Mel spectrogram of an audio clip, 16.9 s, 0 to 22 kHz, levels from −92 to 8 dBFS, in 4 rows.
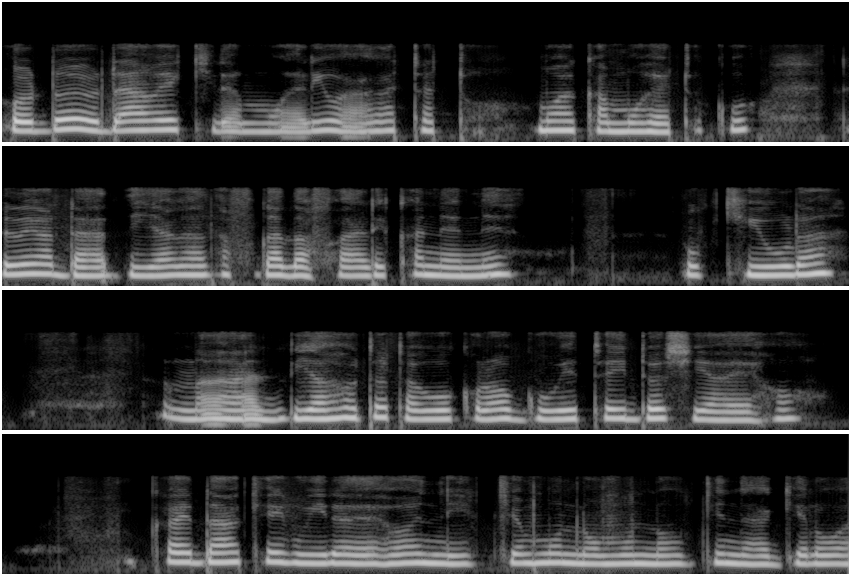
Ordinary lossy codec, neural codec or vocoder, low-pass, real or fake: none; codec, 16 kHz, 4 kbps, X-Codec, HuBERT features, trained on LibriSpeech; 7.2 kHz; fake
